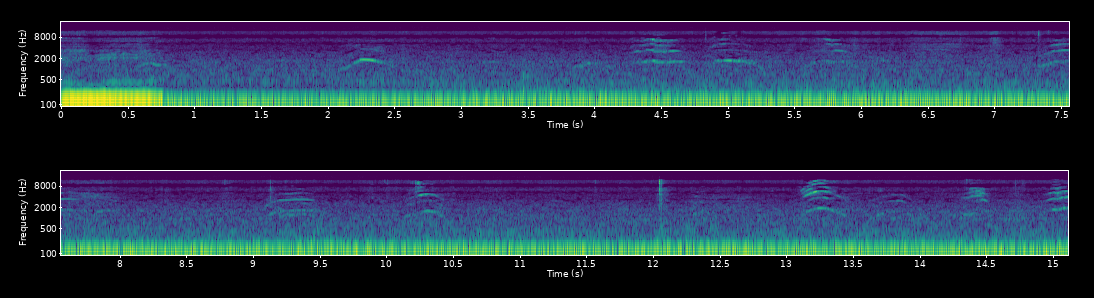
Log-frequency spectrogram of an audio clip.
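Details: A cat delivering a litter of eight kittens. Thin, high, arched little mews repeat irregularly, several per second at times, over a constant low electrical hum, with a short low thump at the start.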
